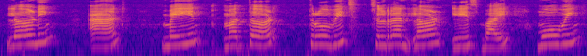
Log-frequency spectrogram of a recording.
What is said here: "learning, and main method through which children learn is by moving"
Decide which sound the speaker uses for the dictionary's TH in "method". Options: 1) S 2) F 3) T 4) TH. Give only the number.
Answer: 3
